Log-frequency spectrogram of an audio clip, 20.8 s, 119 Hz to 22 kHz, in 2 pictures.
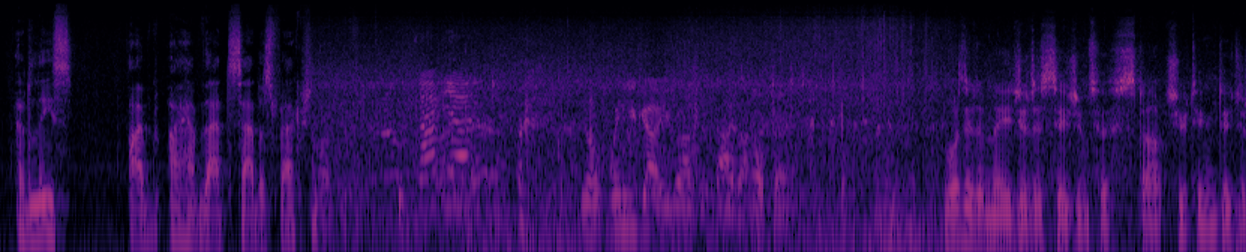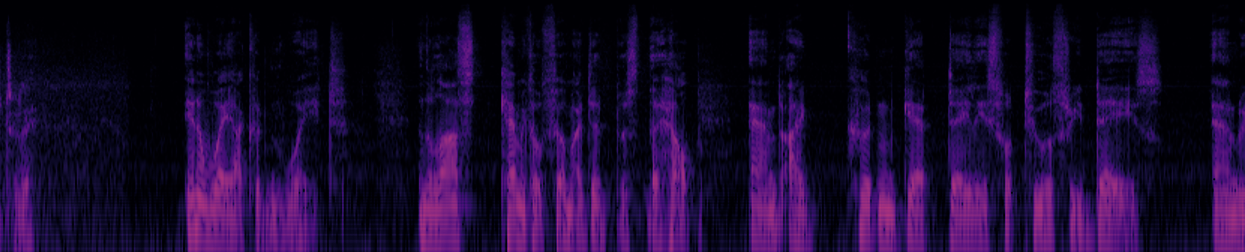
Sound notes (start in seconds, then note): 2.5 background chatter; 8.1 voiceover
